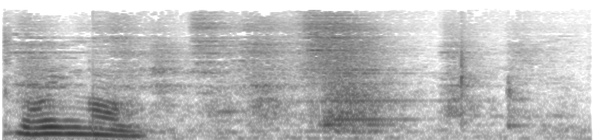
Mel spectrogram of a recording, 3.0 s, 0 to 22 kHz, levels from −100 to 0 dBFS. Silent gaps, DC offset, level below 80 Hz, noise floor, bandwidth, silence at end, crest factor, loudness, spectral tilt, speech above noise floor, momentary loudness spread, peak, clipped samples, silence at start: none; under 0.1%; -60 dBFS; -51 dBFS; 16.5 kHz; 0.3 s; 16 dB; -31 LUFS; -5 dB/octave; 23 dB; 19 LU; -14 dBFS; under 0.1%; 0.05 s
